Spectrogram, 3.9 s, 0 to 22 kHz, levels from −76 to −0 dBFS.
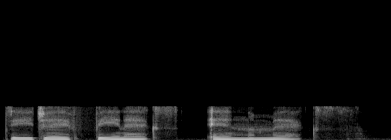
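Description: Nothing in this recording of sounds points to a technical fault. There is no event to place in time.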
